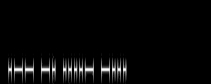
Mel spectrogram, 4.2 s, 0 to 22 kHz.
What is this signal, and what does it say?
Morse code, heard as a keyed tone, about 22 wpm, 700 Hz. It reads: WN4B
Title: USA Call Signs - 4 Characters - Repeated 3x - 22wpm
